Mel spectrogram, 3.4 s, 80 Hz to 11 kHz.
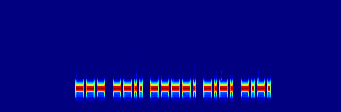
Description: Morse code, heard as a keyed tone, about 45 wpm, 700 Hz. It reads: OZ9CC
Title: DXCC-100 Call Signs - 5 Characters - Repeated 2x - 45wpm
